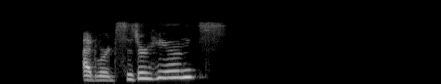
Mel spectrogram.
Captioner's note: audio cuts out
